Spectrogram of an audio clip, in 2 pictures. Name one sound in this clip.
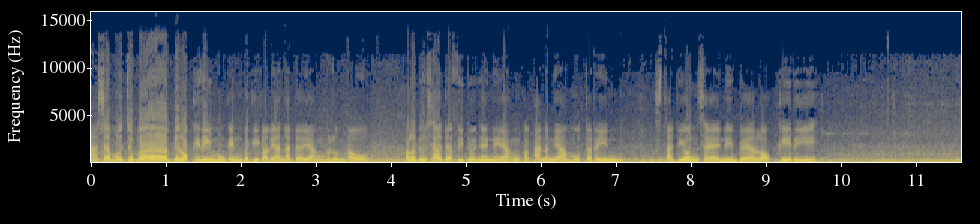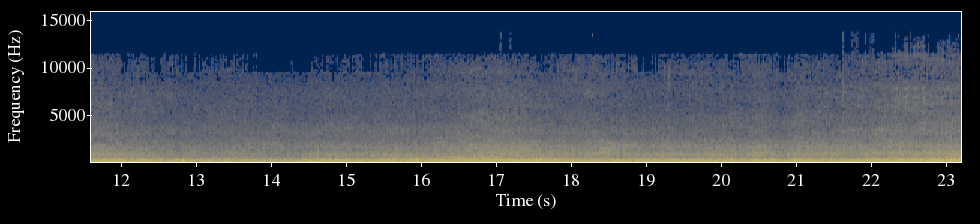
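A motorcycle engine hums steadily as the bike rides along a road.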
